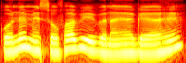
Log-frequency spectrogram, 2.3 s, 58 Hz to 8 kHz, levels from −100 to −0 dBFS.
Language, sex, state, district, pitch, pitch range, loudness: Hindi, male, Arunachal Pradesh, Papum Pare, 145 Hz, 130-180 Hz, -12 LUFS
